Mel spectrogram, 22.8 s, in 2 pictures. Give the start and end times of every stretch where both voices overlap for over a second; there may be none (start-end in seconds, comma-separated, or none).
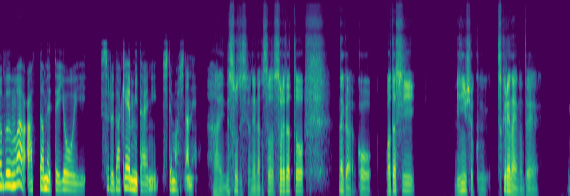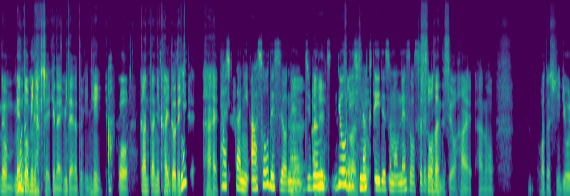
17.2-18.8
